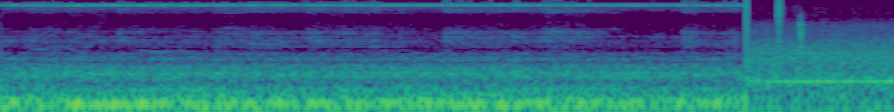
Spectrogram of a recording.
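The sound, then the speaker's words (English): A truck driving down the road toward Georgia: steady low road rumble fills the cabin, a constant droning hum with engine tone underneath, shifting slightly near the end as a brief click cuts through. “So anyway, we're driving down the road and me and my son are heading toward Georgia.”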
